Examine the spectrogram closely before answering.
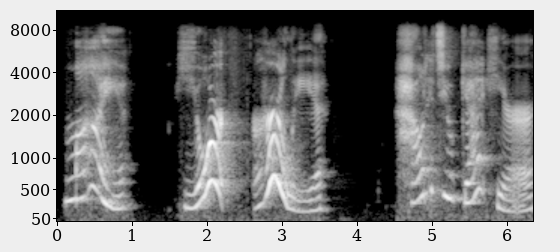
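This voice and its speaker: A woman uses a put-on character voice with an extremely high pitch and a gentle, warm tone. She talks at a very slow pace with long, frequent pauses. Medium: read story.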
